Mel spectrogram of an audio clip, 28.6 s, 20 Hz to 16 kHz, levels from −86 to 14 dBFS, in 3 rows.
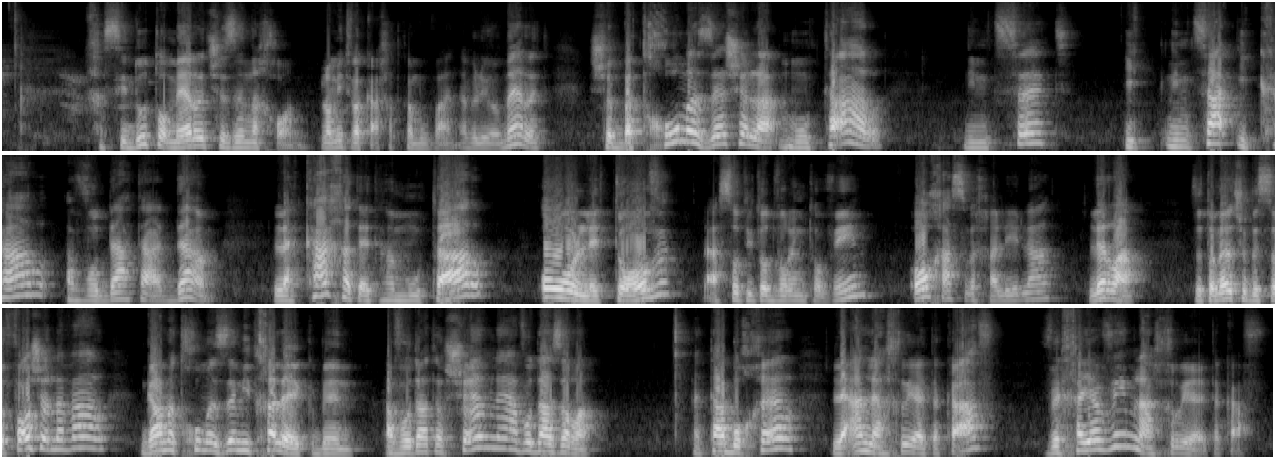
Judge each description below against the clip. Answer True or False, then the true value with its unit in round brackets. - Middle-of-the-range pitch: True (180 Hz)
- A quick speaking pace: False (115 wpm)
